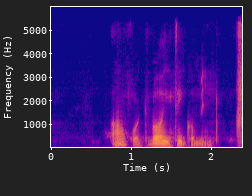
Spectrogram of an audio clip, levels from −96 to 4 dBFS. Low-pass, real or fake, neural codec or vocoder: 5.4 kHz; fake; codec, 24 kHz, 0.9 kbps, WavTokenizer, small release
